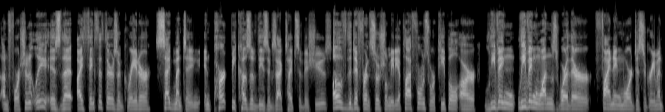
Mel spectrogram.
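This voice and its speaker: A man who works as an independent video journalist, talking through a long story in a conversational interview and turning lively when he quotes other people. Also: mid-range voice, dry recording, studio quality. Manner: long-winded, animated when quoting others.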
